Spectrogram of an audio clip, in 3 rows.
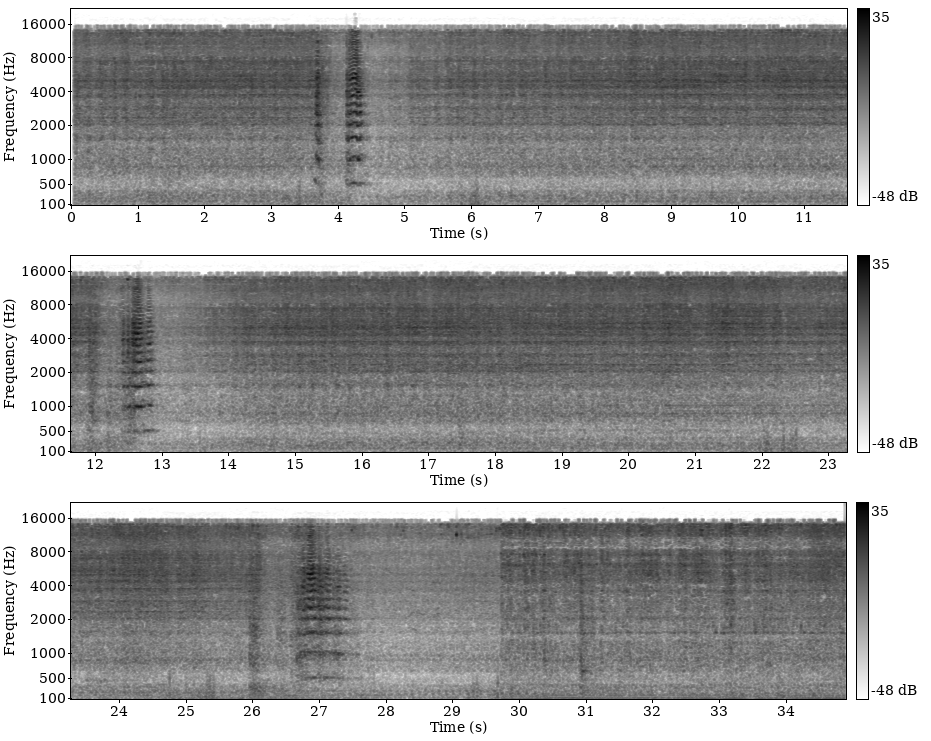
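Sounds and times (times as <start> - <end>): backhoe running: 0.1 - 34.9
high-pitched horn tones: 3.6 - 4.7, 11.9 - 13.2, 26.6 - 27.9.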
